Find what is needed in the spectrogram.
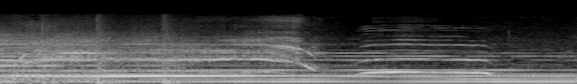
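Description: Electric guitars ringing through amplifiers in a sustained droning chord with feedback, a high wailing tone bending downward and then another held high tone over it, at full live-rock volume before the band kicks in.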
